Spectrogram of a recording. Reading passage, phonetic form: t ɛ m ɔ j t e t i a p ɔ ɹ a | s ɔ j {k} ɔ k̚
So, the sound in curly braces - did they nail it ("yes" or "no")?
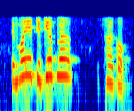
yes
